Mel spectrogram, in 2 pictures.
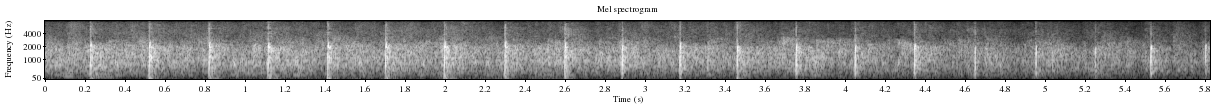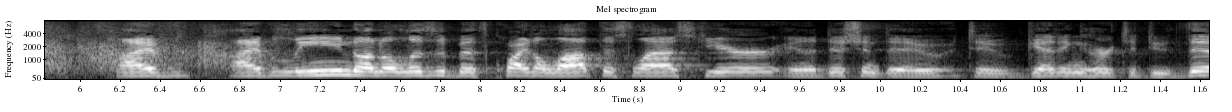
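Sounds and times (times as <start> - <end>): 
audience round of applause: 0.0 - 7.1
speech: 6.2 - 11.6.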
